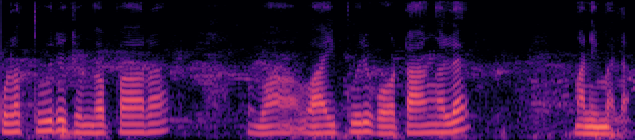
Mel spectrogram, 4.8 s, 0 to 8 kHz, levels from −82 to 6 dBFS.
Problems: none marked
